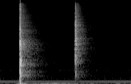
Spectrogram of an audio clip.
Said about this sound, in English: All right, then we're gonna do a clap. In five, four, three, two, one.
